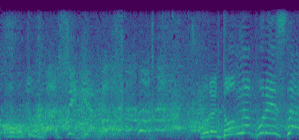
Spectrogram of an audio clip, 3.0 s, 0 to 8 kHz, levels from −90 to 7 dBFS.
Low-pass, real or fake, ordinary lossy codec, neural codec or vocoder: 7.2 kHz; fake; none; codec, 16 kHz in and 24 kHz out, 1 kbps, XY-Tokenizer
